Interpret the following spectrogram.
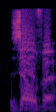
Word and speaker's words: Zheilver: Whilst, how do you pronounce it? Zheilver? Zheilver, yeah.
